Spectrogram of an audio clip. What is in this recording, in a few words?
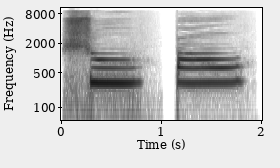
"shu1bao1", Chinese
